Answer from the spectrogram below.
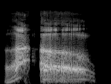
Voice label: cartoon voice male says uh ohh

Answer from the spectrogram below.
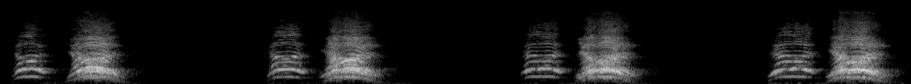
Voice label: HUMAN CROWD Military Shout German "Yessir"; smartsound

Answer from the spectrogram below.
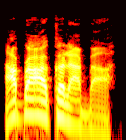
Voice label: human old man man says abracadabra; zapsplat

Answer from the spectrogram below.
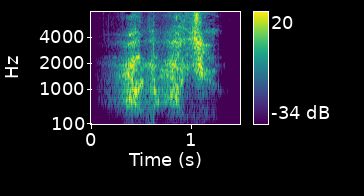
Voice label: horror voice ghostly says im behind you

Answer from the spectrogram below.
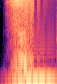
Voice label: Alien Scientist; little robot sound factory

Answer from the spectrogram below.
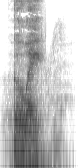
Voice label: horror demonic voice male deep says go away; zapsplat

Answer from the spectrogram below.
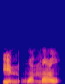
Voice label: technology sat nav voice male uk says in one mile

